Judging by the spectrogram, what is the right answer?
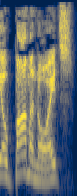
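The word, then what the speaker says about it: Obamanoids: my bit here how the Obama noids rhymes with hemorrhoids how the Obama noids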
